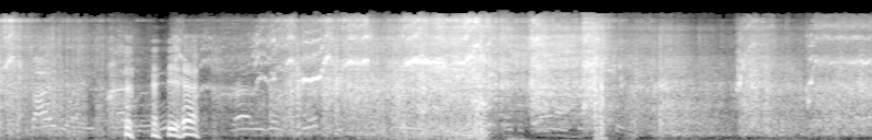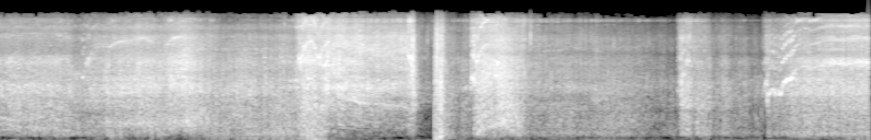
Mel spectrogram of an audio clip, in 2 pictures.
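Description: A toy car's electric motor whines and revs at high speed.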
